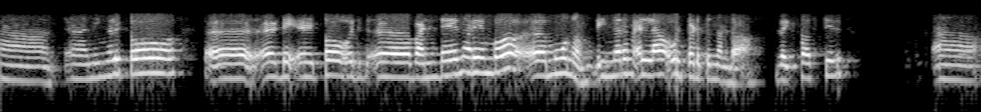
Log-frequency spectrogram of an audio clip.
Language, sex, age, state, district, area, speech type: Malayalam, female, 18-30, Kerala, Kozhikode, rural, conversation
